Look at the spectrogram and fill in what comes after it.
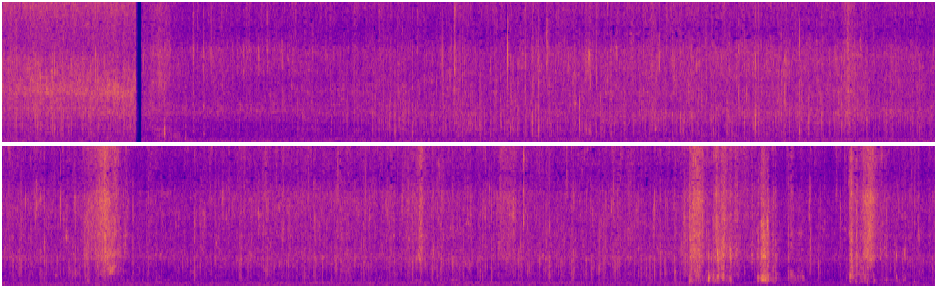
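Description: Steady rain falling on wet pavement around a street storm-drain grate, heard as an even hiss. Near the end come a few louder scuffs and rustles as a foot pushes litter across the grate.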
